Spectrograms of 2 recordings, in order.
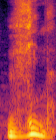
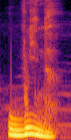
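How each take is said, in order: First: The word begins with a V sound. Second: The word begins with a W sound.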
